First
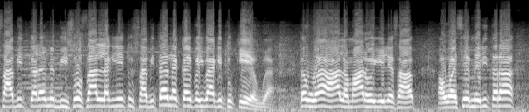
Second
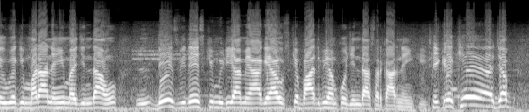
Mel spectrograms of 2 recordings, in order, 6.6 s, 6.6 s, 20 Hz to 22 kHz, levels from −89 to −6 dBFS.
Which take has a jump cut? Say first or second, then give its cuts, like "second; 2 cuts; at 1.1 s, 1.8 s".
second; 1 cut; at 5.5 s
